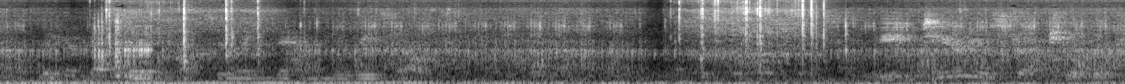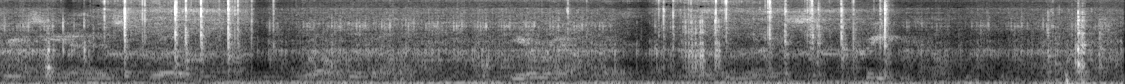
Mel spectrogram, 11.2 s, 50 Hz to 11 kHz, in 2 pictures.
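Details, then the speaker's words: Digital8/Hi8 camcorder tape with sticky tape syndrome rewinding on a rewinder without disassembly: dry crackling and tearing bursts over motor hum, like masking tape, as mold bonding the tape layers breaks. "but because this has this opening this works great without disassembly you can hear that mold breaking"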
